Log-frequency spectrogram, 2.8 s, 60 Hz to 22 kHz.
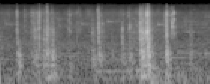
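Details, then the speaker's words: Land Rover Freelander 1 front door lock actuator tested after cleaning the motor commutator; several short, crisp motor buzzes with clean stops as the key lock cycles, no grinding or stalling, working properly. "so first of all check that the key locking works"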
